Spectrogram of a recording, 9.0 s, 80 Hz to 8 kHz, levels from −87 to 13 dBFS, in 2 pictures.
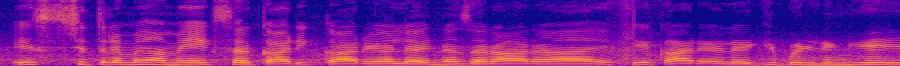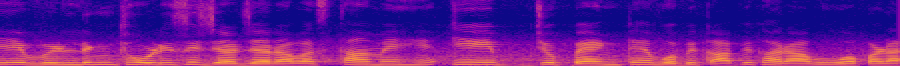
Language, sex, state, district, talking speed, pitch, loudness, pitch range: Hindi, female, Rajasthan, Churu, 235 wpm, 235 Hz, -14 LUFS, 215-255 Hz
